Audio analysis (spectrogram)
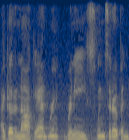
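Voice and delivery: plain reading voice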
